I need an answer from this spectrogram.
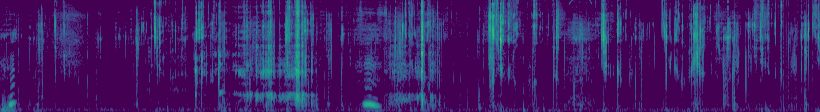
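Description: Close-up chewing of a crunchy pineapple-flavored snack, with many quiet, irregular crunches and bites and a short low hum midway.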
